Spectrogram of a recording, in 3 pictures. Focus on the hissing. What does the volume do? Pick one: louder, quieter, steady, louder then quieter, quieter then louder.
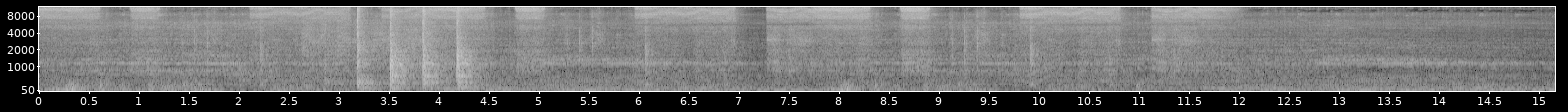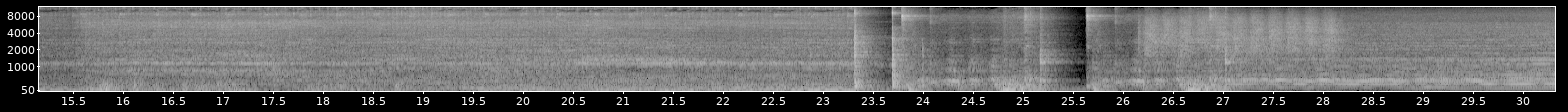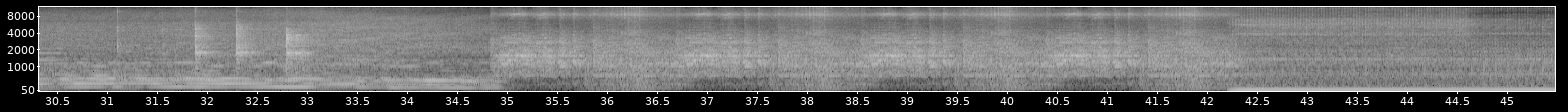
steady.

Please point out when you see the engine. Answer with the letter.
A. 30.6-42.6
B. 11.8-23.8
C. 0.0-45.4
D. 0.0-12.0
C.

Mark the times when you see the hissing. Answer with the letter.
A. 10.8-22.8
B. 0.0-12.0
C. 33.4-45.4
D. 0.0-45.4
B.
